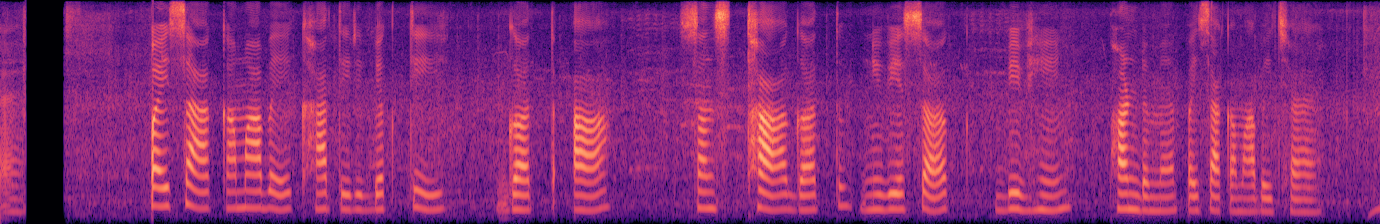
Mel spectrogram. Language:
Maithili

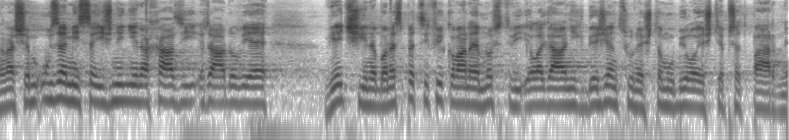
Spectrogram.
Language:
Czech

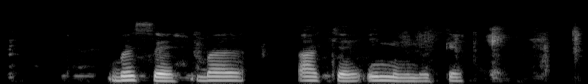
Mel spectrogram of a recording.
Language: Bebele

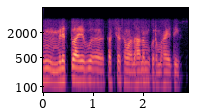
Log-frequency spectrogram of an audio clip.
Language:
Sanskrit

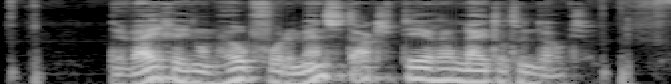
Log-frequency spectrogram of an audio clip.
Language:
Dutch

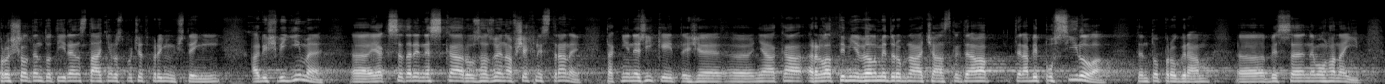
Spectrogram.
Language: Czech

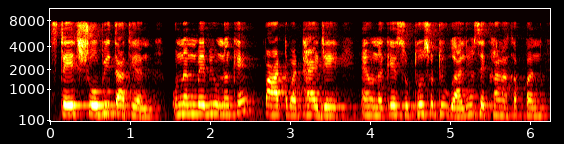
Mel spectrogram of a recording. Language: Sindhi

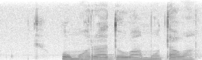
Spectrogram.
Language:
Venda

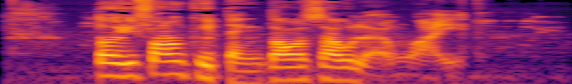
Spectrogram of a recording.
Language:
Cantonese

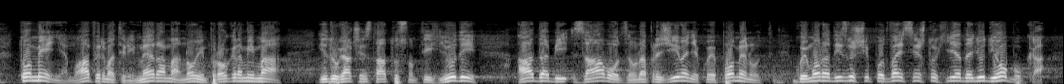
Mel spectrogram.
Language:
Serbian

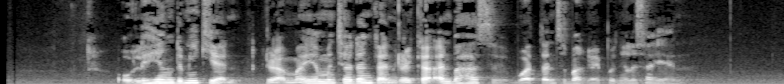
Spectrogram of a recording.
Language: Malay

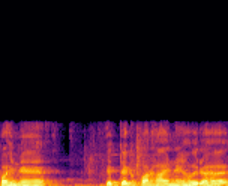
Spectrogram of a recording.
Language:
Maithili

